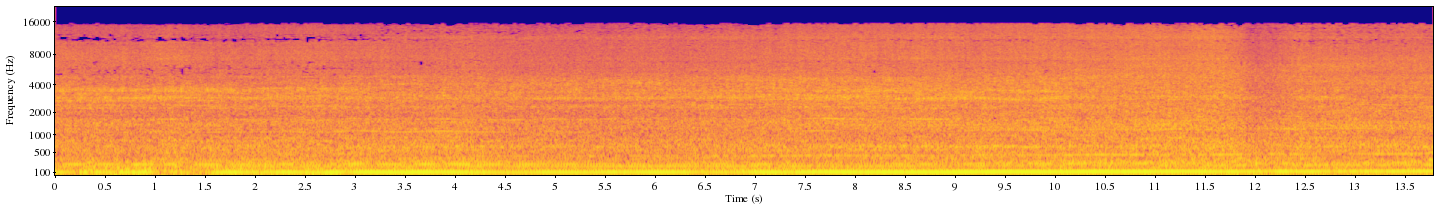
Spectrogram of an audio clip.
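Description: A 6x4 HD 220 PS palm oil truck sits with its heavy diesel engine idling at the foot of the steep Bukit Kodok climb, a steady, loud, low rumble holding unbroken throughout.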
